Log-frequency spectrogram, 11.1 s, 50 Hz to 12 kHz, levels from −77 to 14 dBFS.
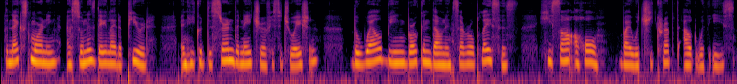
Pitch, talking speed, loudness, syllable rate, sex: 200 Hz, 195 wpm, -17 LUFS, 5.1 syllables/s, female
